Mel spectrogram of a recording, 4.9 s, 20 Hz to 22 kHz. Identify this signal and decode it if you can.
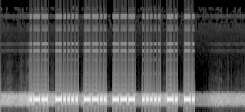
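Morse code, heard as a keyed tone, about 32 wpm, 490 Hz. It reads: W6ZO 5NN
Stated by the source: DX station 3D2GC on 20 metres CW, recorded by N6ML.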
